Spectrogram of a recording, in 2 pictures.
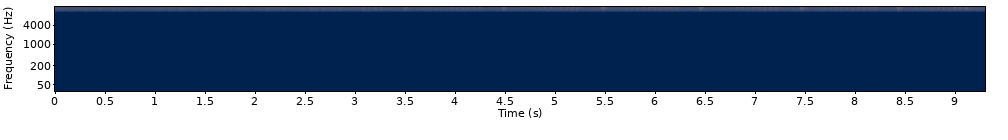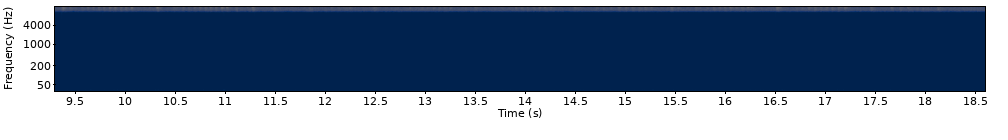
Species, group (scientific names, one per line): Barbitistes fischeri
Orthoptera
